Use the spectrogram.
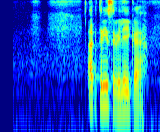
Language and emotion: Russian, positive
